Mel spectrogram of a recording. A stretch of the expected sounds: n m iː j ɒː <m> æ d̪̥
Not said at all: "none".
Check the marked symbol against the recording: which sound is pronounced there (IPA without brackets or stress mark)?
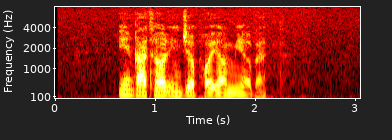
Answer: b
